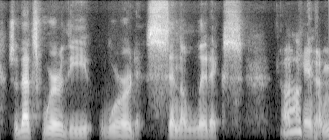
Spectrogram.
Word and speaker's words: Senolytics: So the business is called Senolytics, and that's derived from the word senescent and the word lysis, meaning age busting, basically. Senolytics, spelled with a C out of the X at the end, are basically a class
